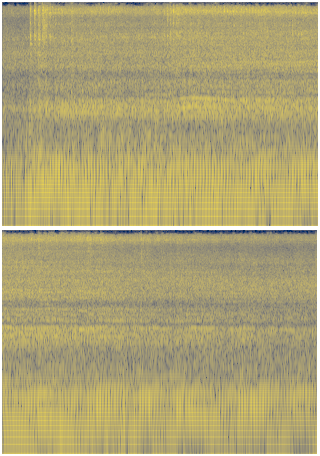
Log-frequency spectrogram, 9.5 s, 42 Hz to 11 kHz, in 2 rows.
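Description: A John Deere LA175 lawn tractor drives up a good-sized hill, its small engine droning steadily and loudly close by throughout, with no break in the running noise.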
